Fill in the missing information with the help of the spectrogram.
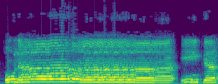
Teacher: حمزہ پڑھیں گے, کاف کو باریک پڑھیں گے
